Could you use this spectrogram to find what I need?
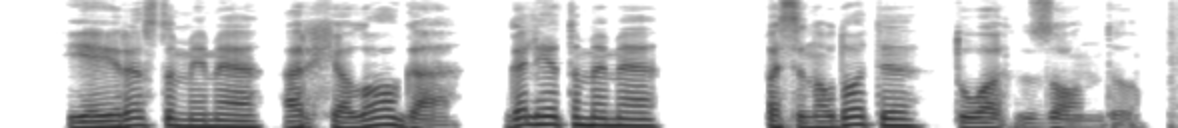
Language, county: Lithuanian, Kaunas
